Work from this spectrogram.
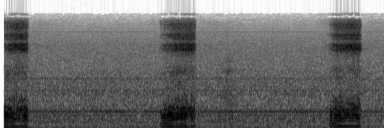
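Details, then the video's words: A sleeping Boxer puppy named Vega snores in three loud rasping bursts about three seconds apart, each rough breath lasting half a second, with quiet room hiss in between. "Boxer Pup Snores"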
